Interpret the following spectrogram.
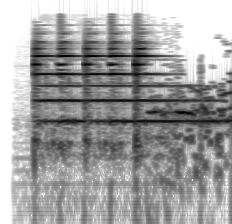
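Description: A bell struck five times in quick succession, about four strikes a second, each ringing on and fading after the last strike.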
